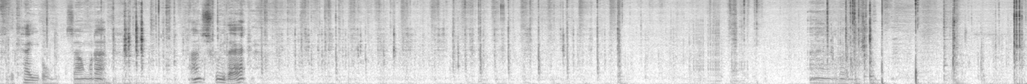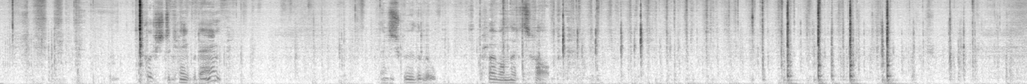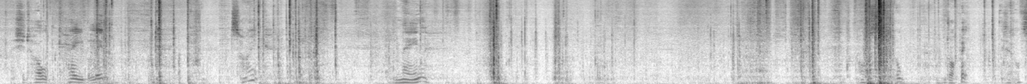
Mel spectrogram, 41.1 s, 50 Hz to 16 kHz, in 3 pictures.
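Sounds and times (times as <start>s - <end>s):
plastic clicks and scratches: 0.0s - 40.9s
plastic clicks and knocks: 20.7s - 27.3s.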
